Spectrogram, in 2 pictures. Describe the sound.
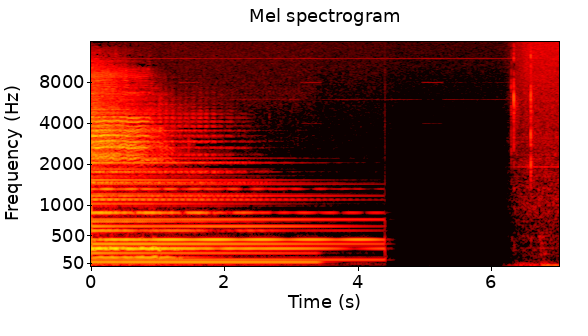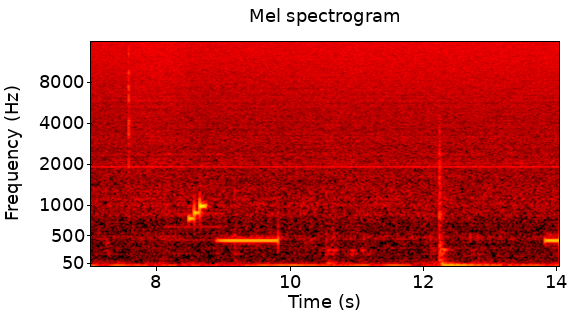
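A telephone ringing tone sounds during a call. It follows a loud held tone that cuts off into a few seconds of silence, then comes as a faint, low, steady beep over quiet background clicks.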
